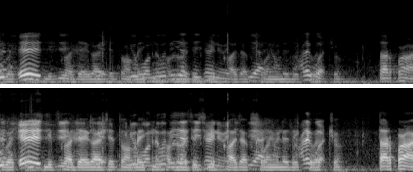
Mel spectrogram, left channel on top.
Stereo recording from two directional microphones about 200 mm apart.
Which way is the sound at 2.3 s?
25° right (ahead or behind).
